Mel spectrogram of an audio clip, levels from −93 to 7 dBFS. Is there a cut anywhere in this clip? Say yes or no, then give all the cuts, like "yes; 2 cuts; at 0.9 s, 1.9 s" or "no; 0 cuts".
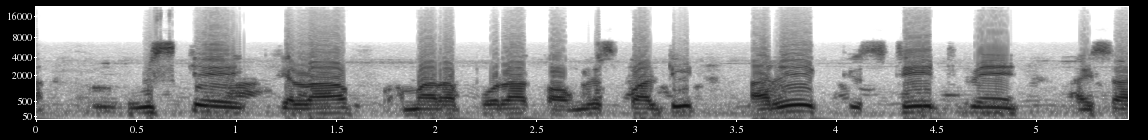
no; 0 cuts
